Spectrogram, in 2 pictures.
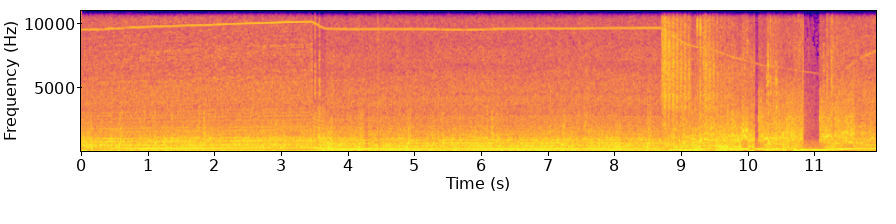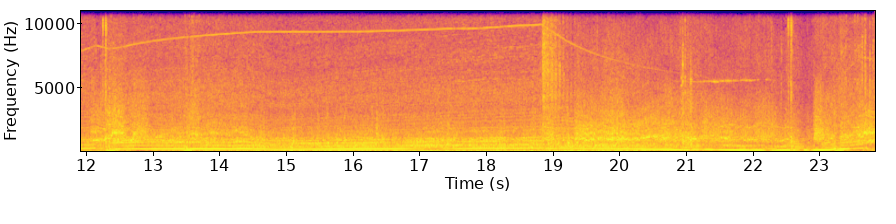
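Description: A racing car engine roars at high revs, dropping and rising as the car brakes and accelerates.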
